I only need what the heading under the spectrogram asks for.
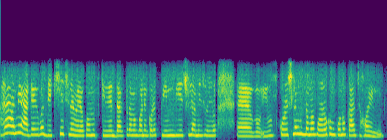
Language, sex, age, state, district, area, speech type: Bengali, female, 18-30, West Bengal, Cooch Behar, urban, conversation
